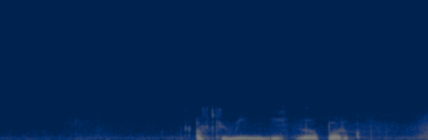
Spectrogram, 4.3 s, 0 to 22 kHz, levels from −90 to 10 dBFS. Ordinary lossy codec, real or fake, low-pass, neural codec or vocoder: MP3, 48 kbps; real; 5.4 kHz; none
